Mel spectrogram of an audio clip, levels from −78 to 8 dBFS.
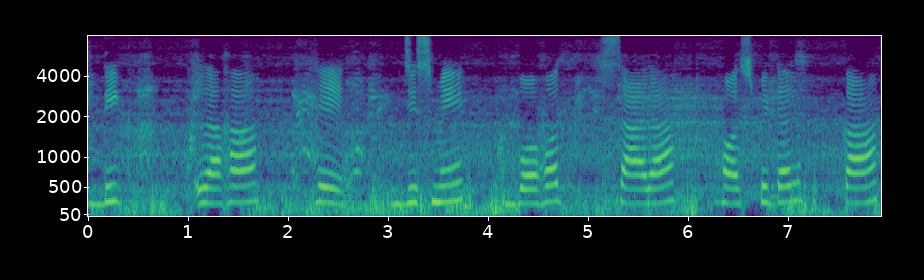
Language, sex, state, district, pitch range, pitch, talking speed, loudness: Hindi, female, Madhya Pradesh, Dhar, 240-265 Hz, 255 Hz, 60 wpm, -15 LUFS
